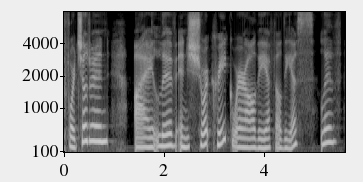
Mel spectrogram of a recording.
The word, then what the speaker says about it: Short Creek: You live in Short Creek, how the locals say it, Short Creek. That's right, Short Creek.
